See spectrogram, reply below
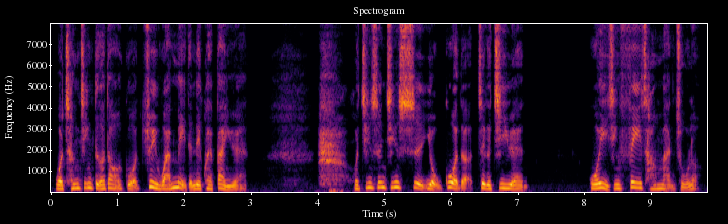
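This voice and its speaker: A serene, wise young woman, as a woman narrator puts her on, speaking in measured, philosophical phrases. The tone is gentle and a little lower than the narrator's own, in a dry close recording. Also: expressive, creaky, breathy edge, no echo, exaggerated voice.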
